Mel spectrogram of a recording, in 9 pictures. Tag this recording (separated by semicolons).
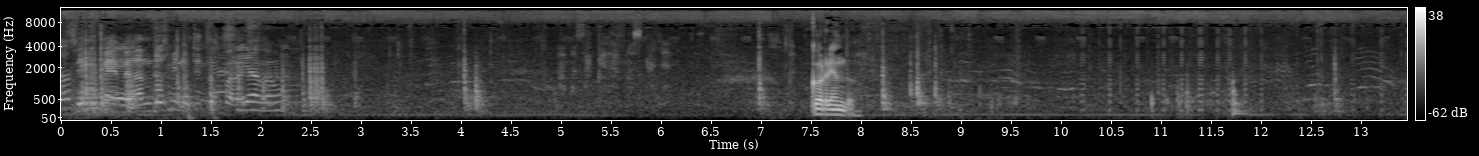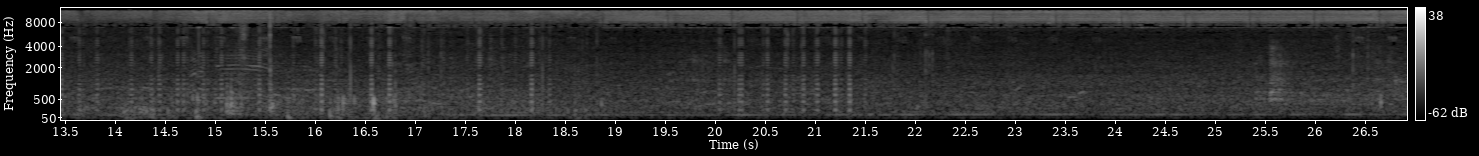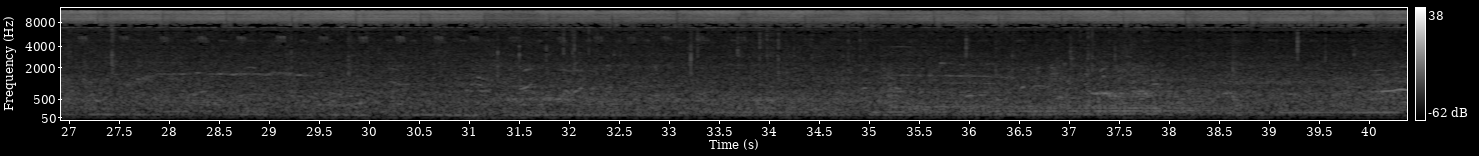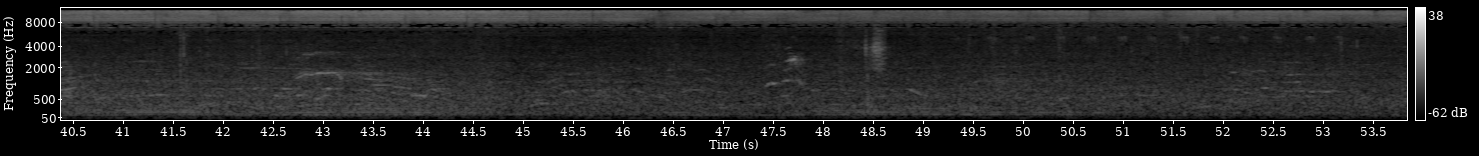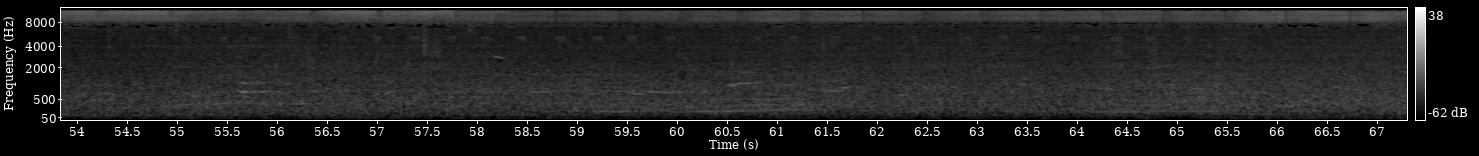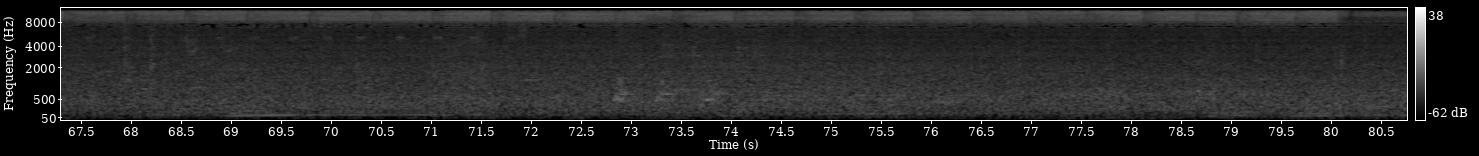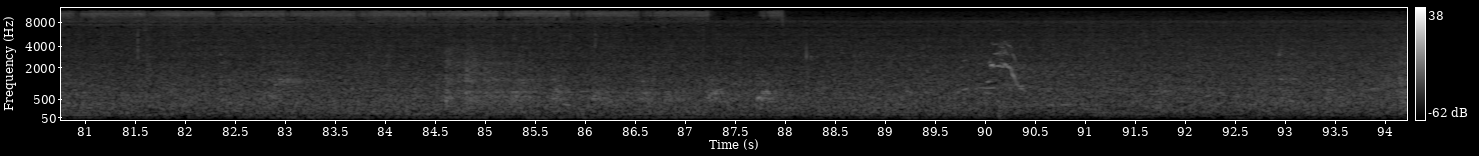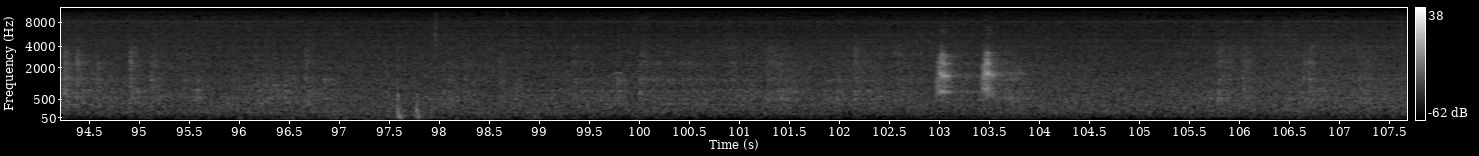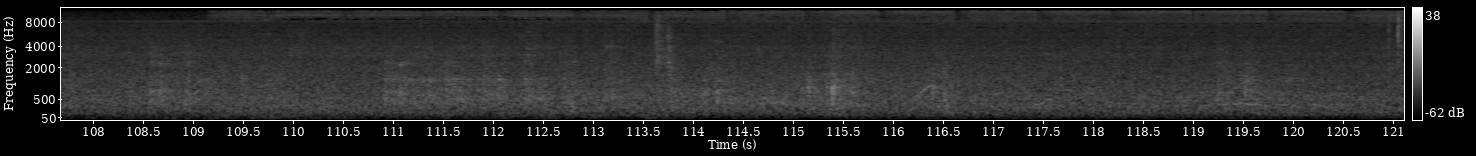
ambience; atmo; background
